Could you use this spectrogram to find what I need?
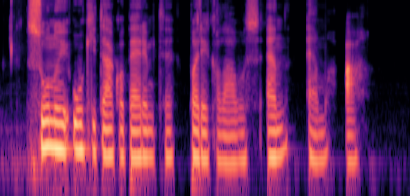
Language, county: Lithuanian, Šiauliai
